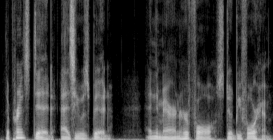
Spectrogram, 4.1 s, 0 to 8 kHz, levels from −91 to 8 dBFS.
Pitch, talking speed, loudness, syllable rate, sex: 95 Hz, 235 wpm, -18 LUFS, 5.6 syllables/s, male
